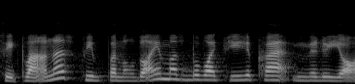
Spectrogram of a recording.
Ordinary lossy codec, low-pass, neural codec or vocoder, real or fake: MP3, 64 kbps; 7.2 kHz; codec, 16 kHz, 0.5 kbps, FunCodec, trained on LibriTTS, 25 frames a second; fake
